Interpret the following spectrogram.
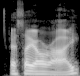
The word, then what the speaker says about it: Siri: sent me a note her name is siri s-i-r-i spelled like siri the voice assistant for apple so i really have no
